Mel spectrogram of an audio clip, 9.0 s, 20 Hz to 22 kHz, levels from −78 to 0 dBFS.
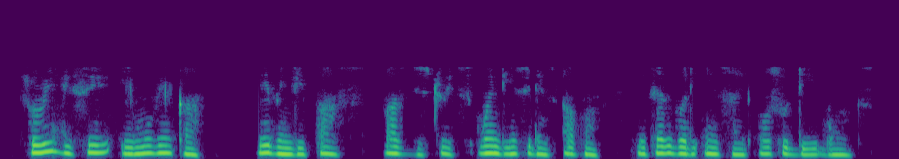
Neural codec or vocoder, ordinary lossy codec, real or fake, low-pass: none; AAC, 16 kbps; real; 7.2 kHz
